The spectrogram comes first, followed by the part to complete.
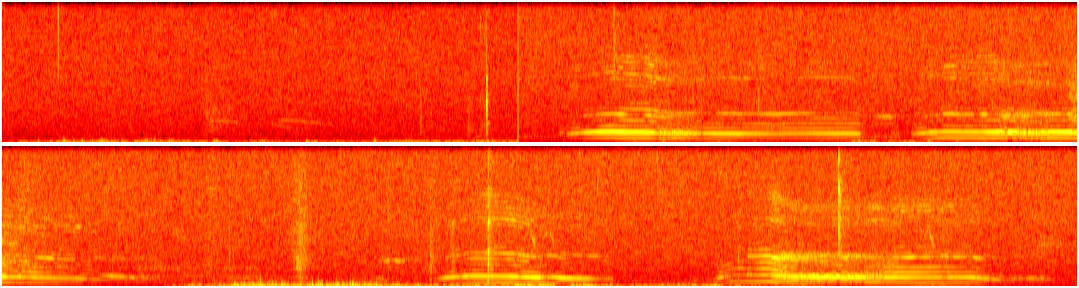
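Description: A cat meowing repeatedly: four drawn-out meows, each about a second long, rising and then falling in pitch. A low rumble, like wind on the microphone, fills the first couple of seconds and returns briefly in the middle.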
